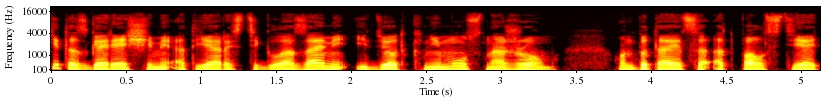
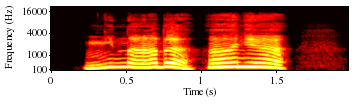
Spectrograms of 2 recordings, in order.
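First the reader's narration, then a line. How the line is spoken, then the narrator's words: Shriek. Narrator (Russian): взвизгнул Белохический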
